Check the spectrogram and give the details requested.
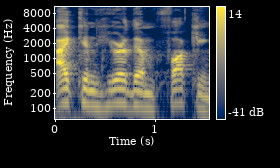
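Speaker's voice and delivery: put-on speaking with a Chinese accent. Retelling what a man said after walking in: put-on Chinese accent. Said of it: "you know he has that Chinese accent".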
